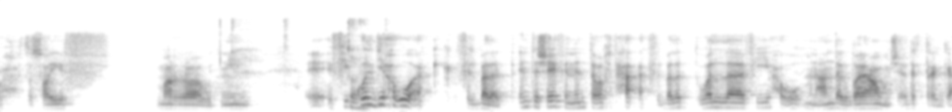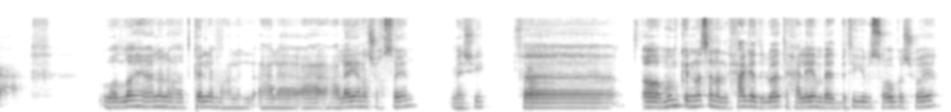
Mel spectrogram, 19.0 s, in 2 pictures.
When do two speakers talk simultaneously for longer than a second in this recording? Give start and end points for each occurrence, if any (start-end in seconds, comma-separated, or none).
none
